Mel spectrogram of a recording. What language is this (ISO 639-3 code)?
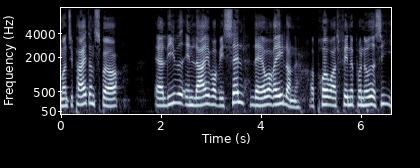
dan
